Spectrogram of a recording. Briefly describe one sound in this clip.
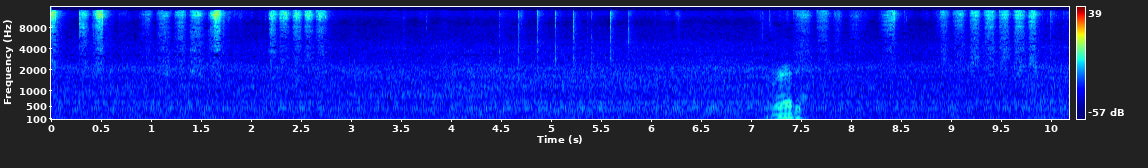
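A nail file rasps in short, quick strokes against a fingernail.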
